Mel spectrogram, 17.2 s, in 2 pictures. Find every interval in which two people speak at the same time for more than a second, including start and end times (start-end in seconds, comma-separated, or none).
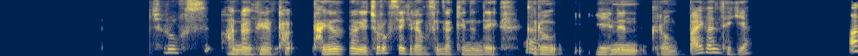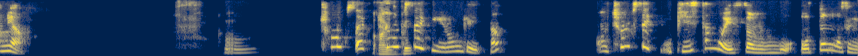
none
